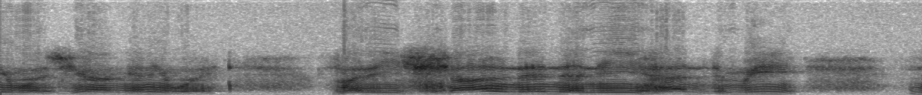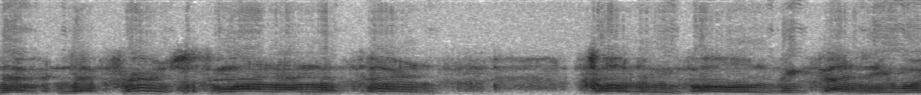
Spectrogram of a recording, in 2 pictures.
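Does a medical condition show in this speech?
Yes: throat cancer; survivor.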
